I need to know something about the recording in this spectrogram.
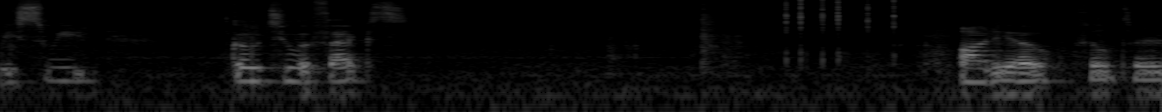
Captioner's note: mouse clicks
